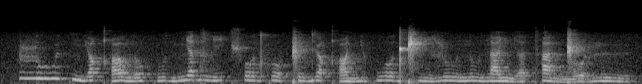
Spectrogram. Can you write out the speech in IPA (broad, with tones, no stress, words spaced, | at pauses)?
ɮu˥wʉ˥˧k nʲo˩˧˩qʰo˩˧˩ no˩˧˩ ku˩˧˩dɲa˥dɮi˨˦ t͡ʃʰo˥˧dko˥˩ ǁʉ˧˩dʉ˥˩ qʰo˩˧˩ nʲo˨˦kwo˥˧dǁʰi˧˩ ɮu˥˧ nu˥˧na˥ɲɐ˩˧˩ tʰa˥˩nŋ͡ǁo˩˧˩ ɮʉ˥˩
